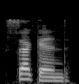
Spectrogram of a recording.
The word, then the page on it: 2nd: British English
